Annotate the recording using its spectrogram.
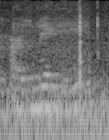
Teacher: The Scottish pronunciation was probably Carnegie, with the emphasis on the second syllable.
